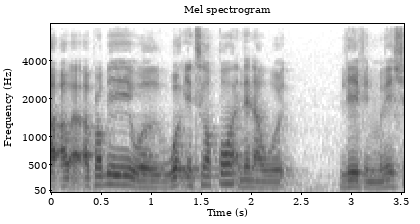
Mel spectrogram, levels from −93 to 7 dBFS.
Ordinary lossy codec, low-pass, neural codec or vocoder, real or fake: none; 7.2 kHz; none; real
